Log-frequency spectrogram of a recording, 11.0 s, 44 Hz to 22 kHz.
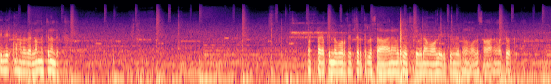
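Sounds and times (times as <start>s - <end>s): man speaking: 0.0s - 1.4s, 6.2s - 10.4s
faint background music: 0.0s - 11.0s.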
